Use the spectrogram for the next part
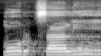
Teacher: Ra sukun yang didahului dhammah. Baca tafkhim atau tebal. Salin mat arid di sukun 4 harokat kita panjangkan.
